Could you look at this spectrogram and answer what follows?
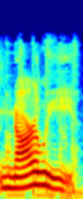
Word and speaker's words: gnarly: We heard the ski instructor say gnarly. Gnarly run. Yeah, gnarly. So an interesting word, it's spelled Gnarley. Okay, so, but you don't say gnarly. No. You say gnarly.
